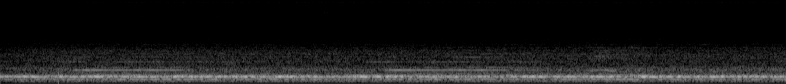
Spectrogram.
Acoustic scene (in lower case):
subway train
